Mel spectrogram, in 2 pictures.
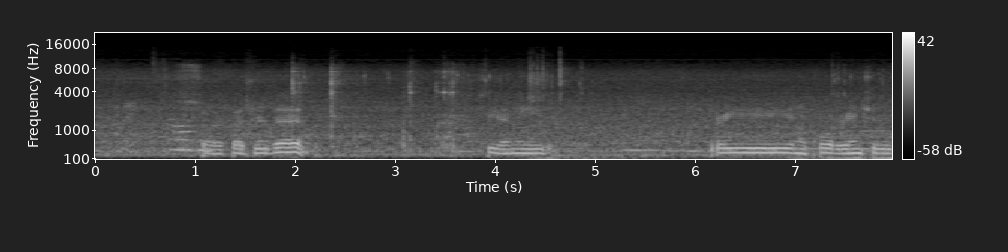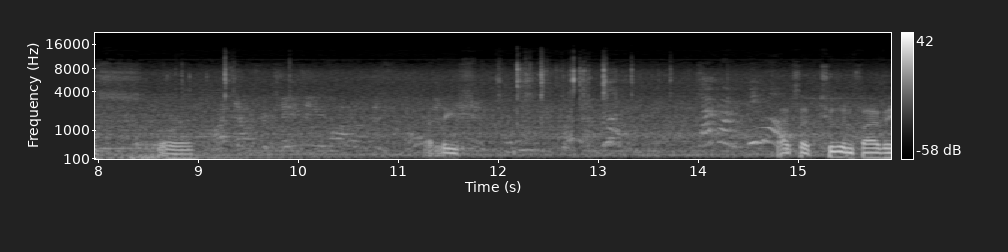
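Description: A metal tape measure rattles and clicks.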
